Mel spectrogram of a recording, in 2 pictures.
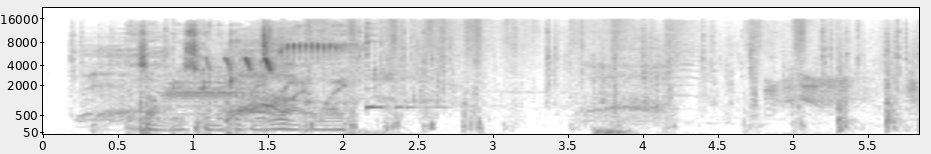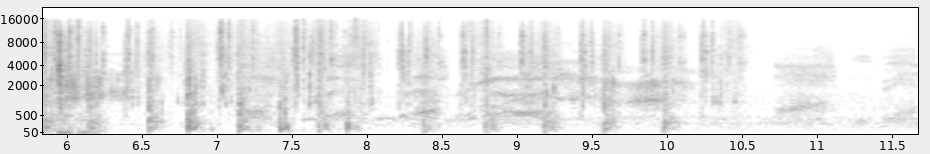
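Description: Footsteps thud quickly on hard floors and stairs.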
